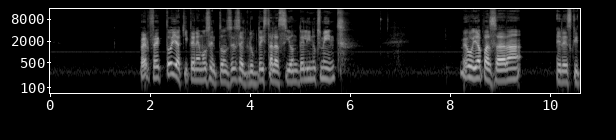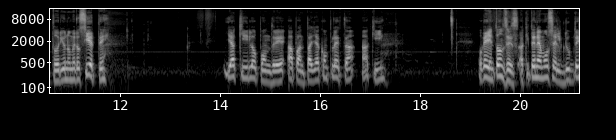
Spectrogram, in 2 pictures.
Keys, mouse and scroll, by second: 2.8 Down, 2.9 Down, 3.1 Down, 3.3 Down, 3.6 Down, 3.9 Up, 4.1 Up, 4.2 Up, 4.5 Up, 4.6 Up, 6.2-6.6 scroll down 5, 6.6 click, 8.6 super+-, 8.8 scroll down 5, 12.1 shift+super+/, 16.2 click.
